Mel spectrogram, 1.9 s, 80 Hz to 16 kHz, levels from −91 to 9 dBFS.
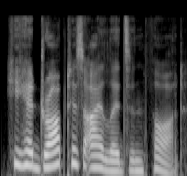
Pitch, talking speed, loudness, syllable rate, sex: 205 Hz, 225 wpm, -17 LUFS, 5.2 syllables/s, female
